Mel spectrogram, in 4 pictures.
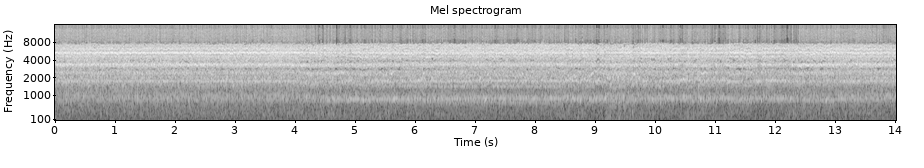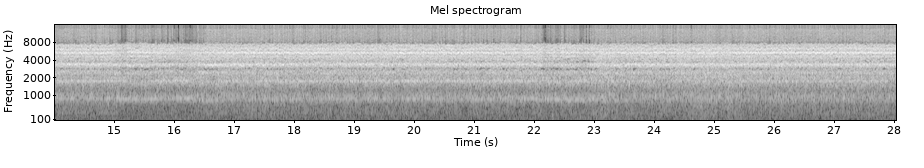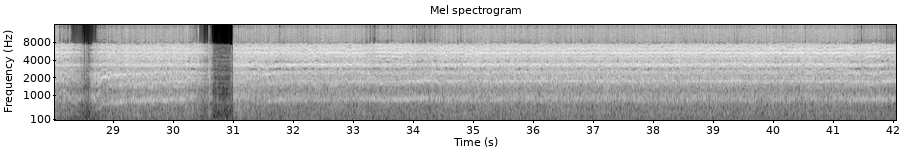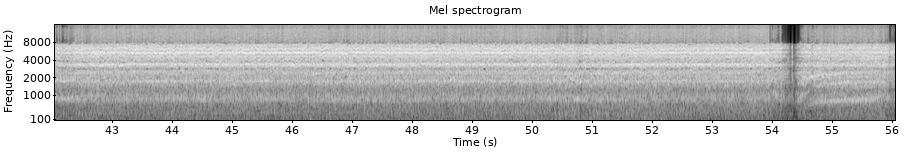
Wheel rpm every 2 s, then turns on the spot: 210, 210, 210, 210, 210, 220, 230, 230, 220, 230, 230, 220, 210, 200, 150, 120, 220, 230, 230, 230, 230, 220, 230, 230, 230, 220, 200, 150.
none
